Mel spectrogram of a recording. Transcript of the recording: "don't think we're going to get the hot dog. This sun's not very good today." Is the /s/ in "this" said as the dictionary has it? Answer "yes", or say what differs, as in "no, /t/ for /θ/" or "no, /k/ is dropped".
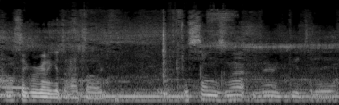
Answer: yes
